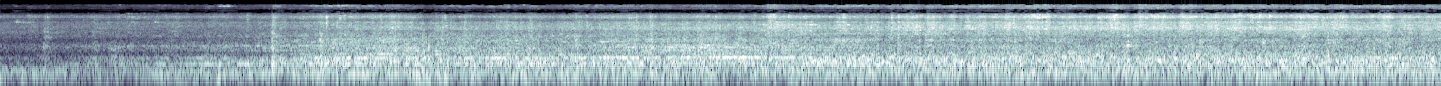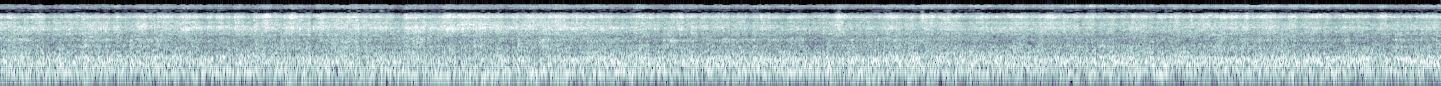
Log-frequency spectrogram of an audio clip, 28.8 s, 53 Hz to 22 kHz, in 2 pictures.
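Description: ZSSK Cargo class 131 electric locomotive passing with a freight train, growing louder over the first three seconds with a steady whine as it goes by. Then a long string of loaded high-sided open wagons rolls past: a steady, loud rolling noise of steel wheels on rails.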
